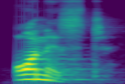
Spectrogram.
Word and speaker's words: honest: change autumn I'm silent honest H silent through g h silent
